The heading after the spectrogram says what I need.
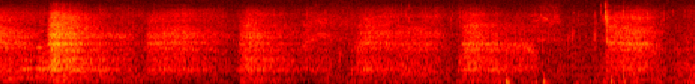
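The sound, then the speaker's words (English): A man's breathing is picked up during a sermon: a series of faint, breathy rushes of air, each swelling and fading, spaced about a second or so apart. “you have to listen to me breathe”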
